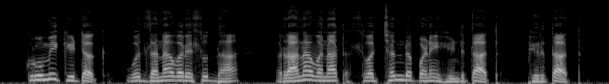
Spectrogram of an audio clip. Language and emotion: Marathi, neutral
